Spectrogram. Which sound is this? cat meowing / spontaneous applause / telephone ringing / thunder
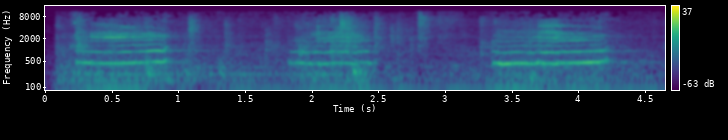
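cat meowing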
